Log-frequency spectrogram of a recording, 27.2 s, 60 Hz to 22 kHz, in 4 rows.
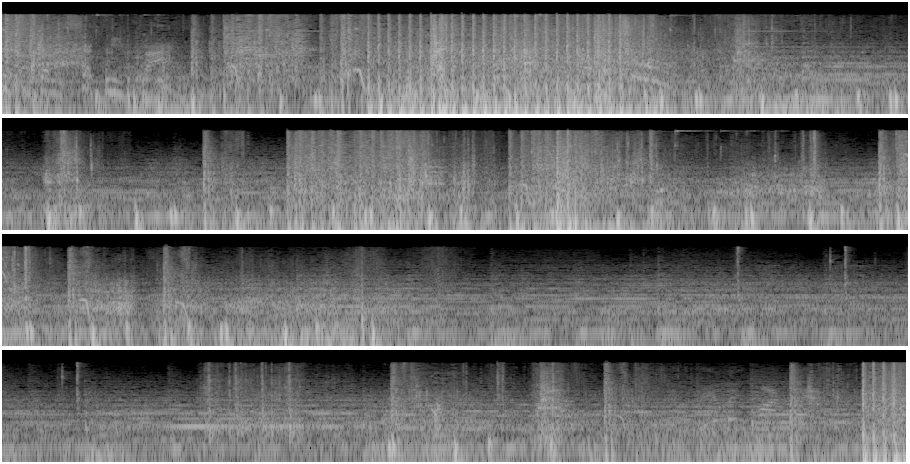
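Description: Fallout 4 gunfight with repeated close shots and rapid bursts firing throughout, mixed with clanks, impacts and other game sounds, and a heavy cluster of fire early on.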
